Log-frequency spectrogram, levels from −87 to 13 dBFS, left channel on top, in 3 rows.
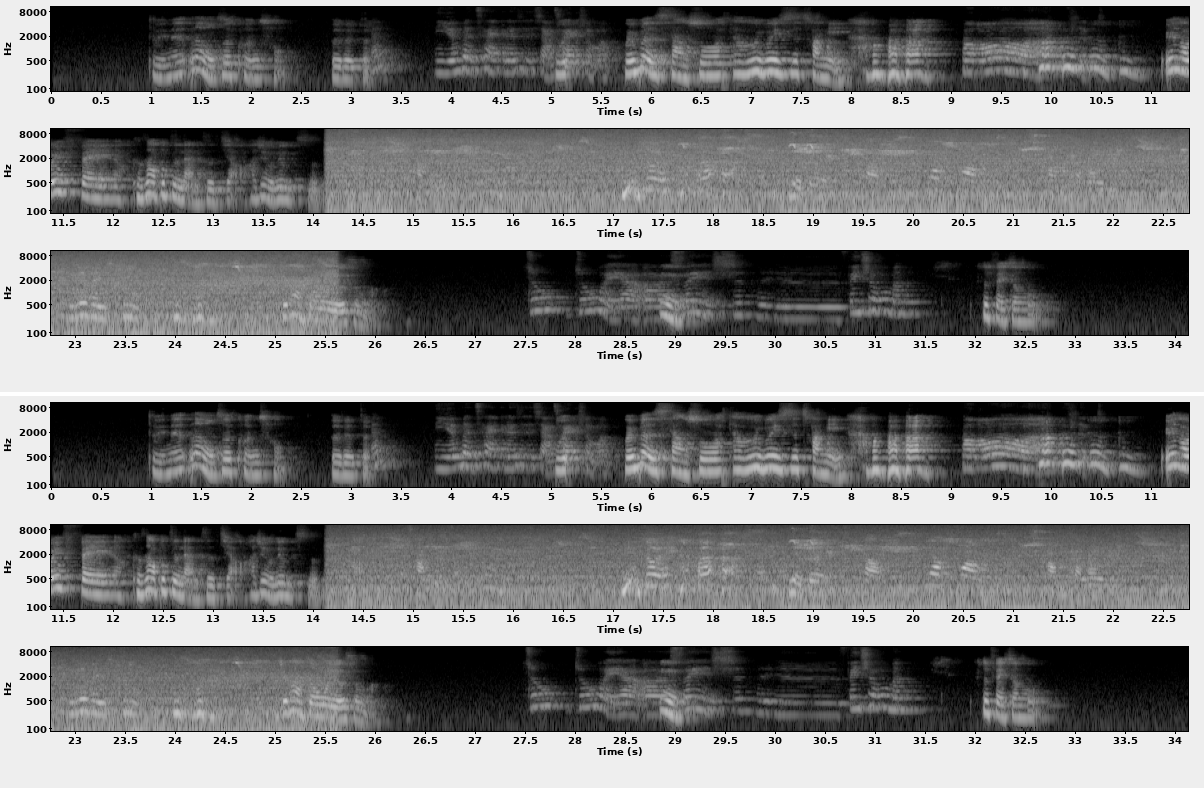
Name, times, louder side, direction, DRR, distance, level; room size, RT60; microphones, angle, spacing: voice 1, 1.0-2.3 2.8-3.2 5.0-5.2 5.7-8.8 9.9-14.5 15.0-15.2 17.1-18.4 18.7-19.1 19.5-19.7 20.1-21.0 21.3-22.0 24.0-24.4 25.0-26.0 28.8-29.1 32.1-32.6, right 2 dB, 60° right, 3 dB, 1.2 m, -23 dB
voice 2, 3.8-5.6 9.1-10.5 14.8-17.0 17.2-17.6 18.4-18.8 21.9-22.1 23.1-23.6 25.1-25.5 27.5-31.3, right 2 dB, 30° right, -2 dB, 7.2 m, -35 dB
sound 1, 14.1-25.6, left 3 dB, 30° left, 0.9 m, -22 dB
23.0 x 7.9 x 7.2 m, 0.65 s
head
